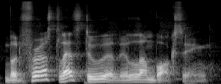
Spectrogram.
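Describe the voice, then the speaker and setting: A man hosting a tech channel, giving calm, short remarks in an unboxing voice-over. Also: lowish voice, normal speed.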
